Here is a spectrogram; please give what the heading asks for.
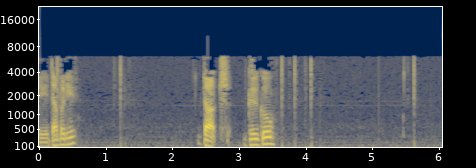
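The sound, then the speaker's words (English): Computer keyboard typing into a web browser's address field, a few sparse, faint key clicks scattered between stretches of speech. “but I'm just going to type into here”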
